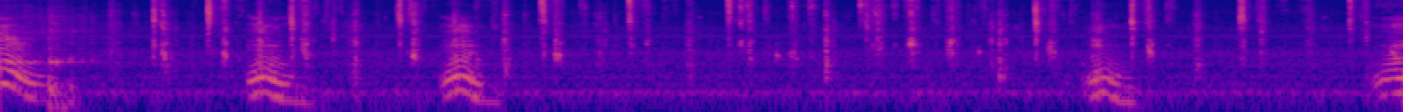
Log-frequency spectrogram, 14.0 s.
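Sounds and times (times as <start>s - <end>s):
person humming mmm: 0.0s - 0.9s, 2.5s - 3.0s, 10.8s - 11.4s
wet chewing and lip smacks: 4.9s - 13.8s.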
